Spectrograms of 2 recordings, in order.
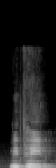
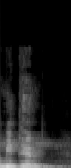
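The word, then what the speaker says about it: methane: মিথেইন, right? হ্যাঁ, এটাকে দেখো, এই যে আমরা বাঙালি লোকজন তো ওই বাংলা ভাষণে বলাবানের মতো করে মিথেন, মিথেন না, উচ্চারণটা কিন্তু এইন, মিথেইন।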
